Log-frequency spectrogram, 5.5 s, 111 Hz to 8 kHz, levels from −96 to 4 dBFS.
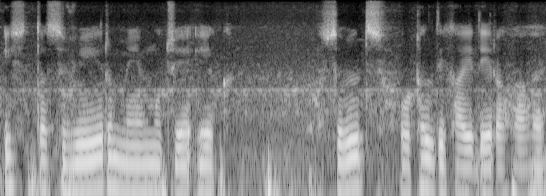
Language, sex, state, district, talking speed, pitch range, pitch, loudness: Hindi, male, Haryana, Rohtak, 120 wpm, 100-120 Hz, 110 Hz, -14 LUFS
